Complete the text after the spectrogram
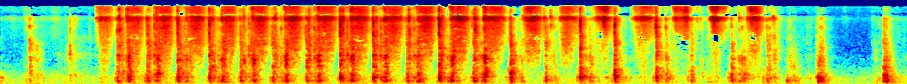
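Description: A trigger spray bottle sprays mist in quick bursts.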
